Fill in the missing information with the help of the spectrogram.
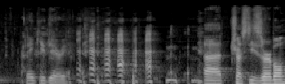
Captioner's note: trustees laughing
